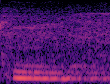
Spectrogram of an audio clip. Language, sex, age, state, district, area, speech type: Hindi, female, 18-30, Madhya Pradesh, Hoshangabad, rural, spontaneous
